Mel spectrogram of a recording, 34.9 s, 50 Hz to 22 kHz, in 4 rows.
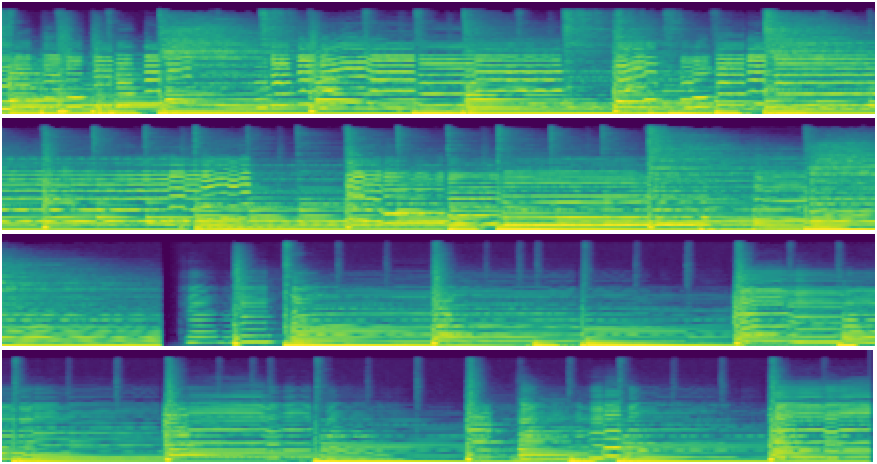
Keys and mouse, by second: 4.5 click, 4.9-7.4 drag, 8.1-8.6 drag, 9.2-11.9 drag, 12.3-13.4 drag, 13.8 middle click, 15.7-18.4 drag, 23.8 shift+click, 24.9-26.4 drag, 26.7 shift+click.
